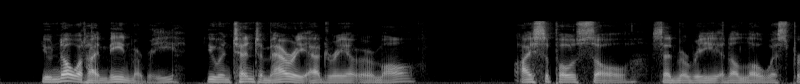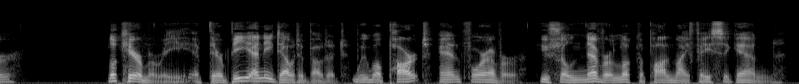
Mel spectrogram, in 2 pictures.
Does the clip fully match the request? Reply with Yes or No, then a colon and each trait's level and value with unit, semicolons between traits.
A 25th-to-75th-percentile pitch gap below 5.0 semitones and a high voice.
No: average, 3.1 semitones; low, 105 Hz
